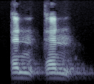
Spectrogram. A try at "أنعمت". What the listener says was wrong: எஸ் ஏ அல்ல, அ அ அல்ல, நார்மலா உச்சரிங்க. அ அன் அன் அந்த எழுத்து சேர்த்து உச்சரிங்க. அன் அன்அம்த இப்ப சேர்த்துக்கோங்க. அன்அம்த எப்படி, அன்அம்த.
